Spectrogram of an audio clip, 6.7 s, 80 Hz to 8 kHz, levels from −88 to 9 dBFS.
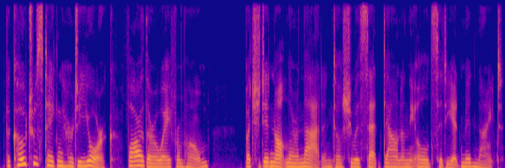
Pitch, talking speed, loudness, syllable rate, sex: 175 Hz, 250 wpm, -20 LUFS, 5.6 syllables/s, female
